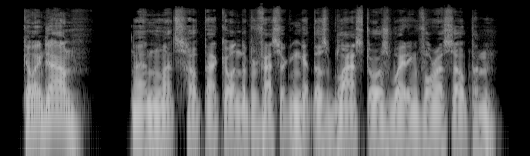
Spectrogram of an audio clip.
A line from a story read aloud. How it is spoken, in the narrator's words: Vi sighed before saying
